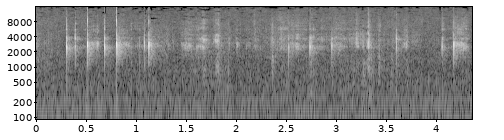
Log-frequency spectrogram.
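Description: Long nails tap and scratch the cardboard center disc and the pleats of a yellow pleated satin award rosette lying on a table. The result is a quick, irregular series of sharp, dry, bright clicks with almost no ring, centered around 3 kHz and mixed with soft, papery scratching.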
